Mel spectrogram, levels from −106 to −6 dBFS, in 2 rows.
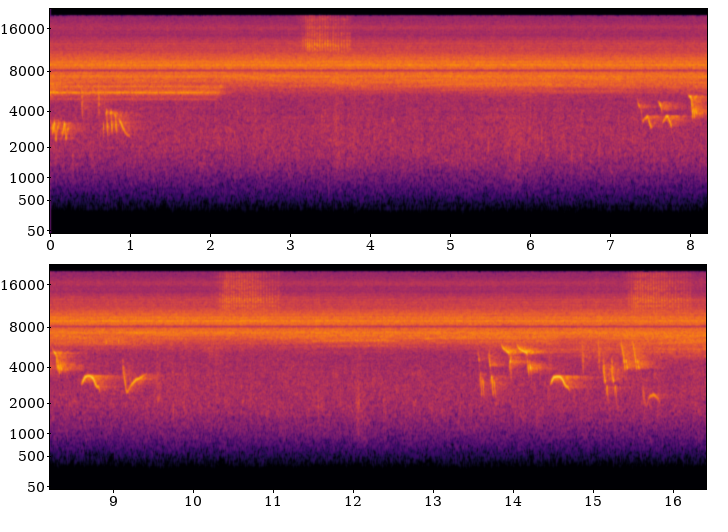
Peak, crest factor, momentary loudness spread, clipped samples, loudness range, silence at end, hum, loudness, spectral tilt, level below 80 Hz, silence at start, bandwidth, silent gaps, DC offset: -6 dBFS; 16 dB; 4 LU; under 0.1%; 2 LU; 0 s; none; -19 LUFS; 13.5 dB/octave; under -90 dBFS; 0 s; over 20 kHz; none; under 0.1%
